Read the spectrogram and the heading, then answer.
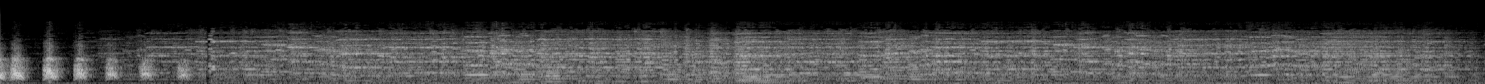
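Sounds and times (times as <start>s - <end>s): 
dog barking: 0.0s - 2.2s
dense continuous noise: 0.0s - 14.8s.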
